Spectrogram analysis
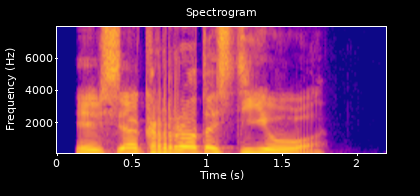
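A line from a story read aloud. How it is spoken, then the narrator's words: Bounty hunter's roared battle cry. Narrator (Russian): Охотник за головами проревел свой боевой клич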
